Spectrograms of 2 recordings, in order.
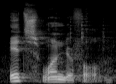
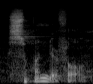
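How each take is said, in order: First: It begins with a full it's before wonderful. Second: It begins with a bare s joined to wonderful. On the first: The speaker calls it wrong. "I said" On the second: The speaker calls it right. "it's actually pronounced swonderful"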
